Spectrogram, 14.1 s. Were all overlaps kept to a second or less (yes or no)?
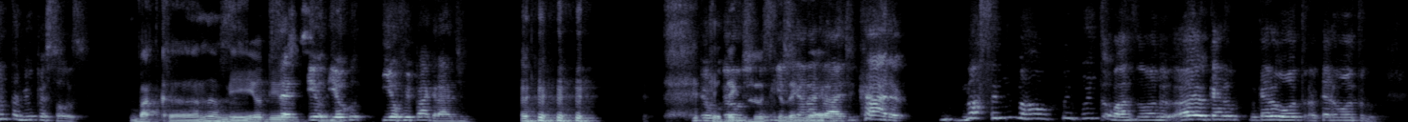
no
